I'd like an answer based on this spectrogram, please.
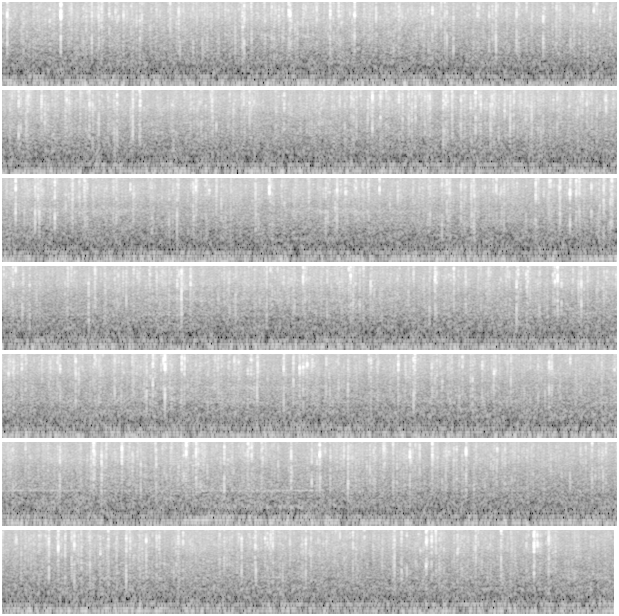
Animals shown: forest ambience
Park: Marsh-Billings-Rockefeller National Historical Park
